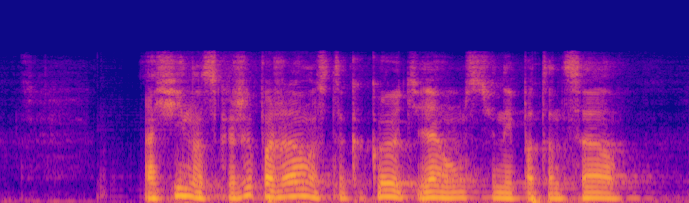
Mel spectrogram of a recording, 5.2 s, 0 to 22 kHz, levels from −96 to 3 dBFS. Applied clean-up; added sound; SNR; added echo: neural separator model SepFormer DNS4.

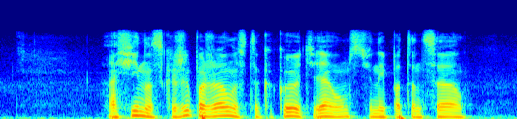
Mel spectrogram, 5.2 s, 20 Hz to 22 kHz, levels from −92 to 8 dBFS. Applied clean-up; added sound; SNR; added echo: none; none; none; none.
